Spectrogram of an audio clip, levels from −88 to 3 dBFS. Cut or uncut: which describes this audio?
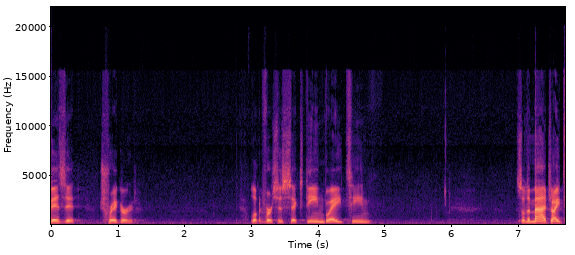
cut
